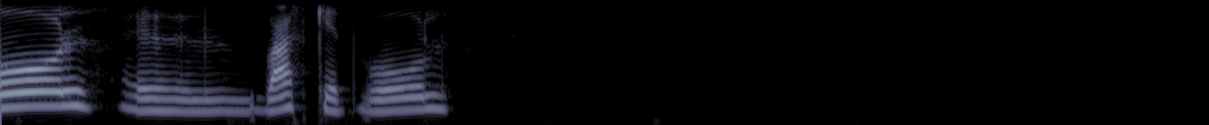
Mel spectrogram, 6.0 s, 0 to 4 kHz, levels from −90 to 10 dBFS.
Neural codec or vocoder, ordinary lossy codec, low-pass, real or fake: none; none; 3.6 kHz; real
